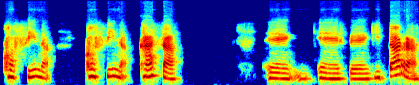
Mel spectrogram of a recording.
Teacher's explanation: la zona posterior de la lengua entra en contacto con el velo del paladar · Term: velares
